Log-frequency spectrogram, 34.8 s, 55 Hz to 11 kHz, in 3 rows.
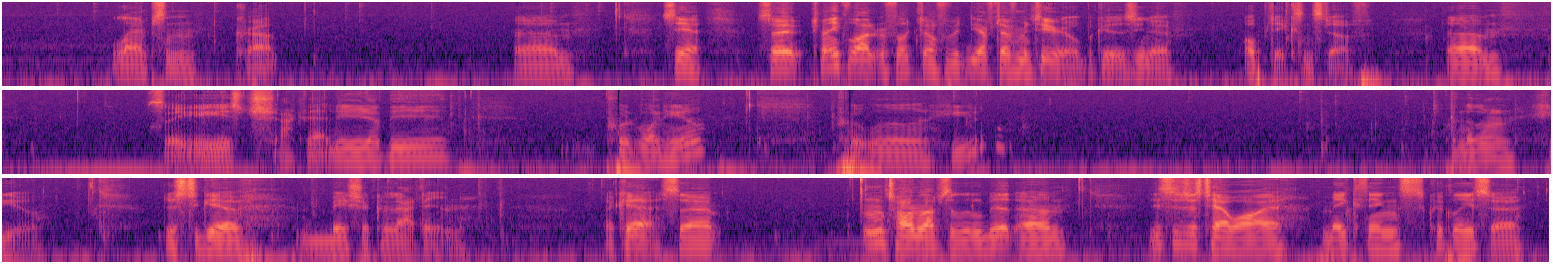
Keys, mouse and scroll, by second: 0.4 click, 1.3 click, 1.8 middle click, 2.5 right click, 4.1 click, 4.4 click, 9.9 click, 10.5-11.0 scroll down 3, 11.6 middle click, 12.9 right click, 15.3 shift+d, 16.5 click, 16.7 middle click, 18.0 shift+d, 18.7 click, 18.9 middle click, 20.5 click, 21.5 click, 21.6 middle click, 22.7 shift+d, 23.9 click, 24.0 middle click, 24.6-25.2 scroll up 6, 25.4 middle click, 26.0 right click, 26.8 shift+s, 27.9 middle click, 28.8 middle click, 29.0-29.3 scroll up 5, 29.4-29.7 scroll down 3, 31.3 scroll up 1, 32.1 middle click, 32.8 scroll down 4, 34.5 e.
